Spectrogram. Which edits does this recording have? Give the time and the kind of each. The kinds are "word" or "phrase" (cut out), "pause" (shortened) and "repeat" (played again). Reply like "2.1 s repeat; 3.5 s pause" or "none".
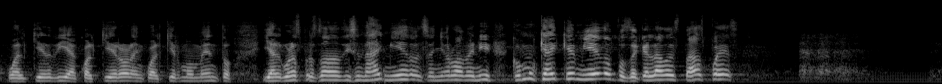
3.8 s word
